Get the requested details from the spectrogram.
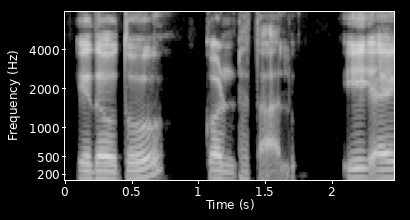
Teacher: ए ऐ का उच्चारण स्थान कंठ तालु है, अतः इन्हें कंठ तालव्य कहा जाता है। कंठ और तालु से इसका हम उच्चारण करते हैं।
